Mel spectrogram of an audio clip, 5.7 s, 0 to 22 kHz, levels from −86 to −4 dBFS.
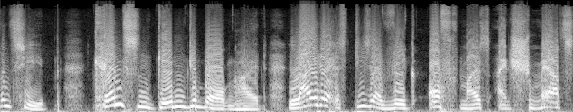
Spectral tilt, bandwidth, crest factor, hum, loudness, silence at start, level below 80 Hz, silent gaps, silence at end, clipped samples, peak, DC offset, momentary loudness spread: -5 dB/octave; 19.5 kHz; 6 dB; none; -5 LUFS; 0 s; -26 dBFS; none; 0 s; 1%; 0 dBFS; under 0.1%; 7 LU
